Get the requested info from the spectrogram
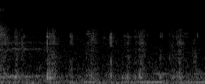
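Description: Biting into and chewing a slice of raw jicama: faint, crisp, irregular crunching.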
